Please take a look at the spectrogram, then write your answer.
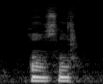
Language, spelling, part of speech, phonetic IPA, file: Polish, ozór, noun, [ˈɔzur], LL-Q809 (pol)-ozór.wav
